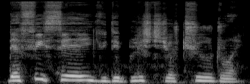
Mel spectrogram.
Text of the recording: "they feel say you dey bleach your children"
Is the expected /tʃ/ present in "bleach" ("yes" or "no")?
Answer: no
